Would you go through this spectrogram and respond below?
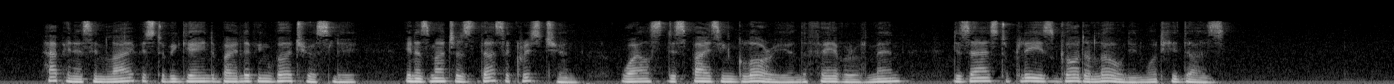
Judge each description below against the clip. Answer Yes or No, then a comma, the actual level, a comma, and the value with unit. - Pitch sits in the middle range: No, low, 130 Hz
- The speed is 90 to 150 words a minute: Yes, average, 140 wpm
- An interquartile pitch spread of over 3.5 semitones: No, average, 3.0 semitones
